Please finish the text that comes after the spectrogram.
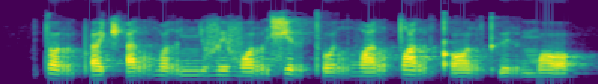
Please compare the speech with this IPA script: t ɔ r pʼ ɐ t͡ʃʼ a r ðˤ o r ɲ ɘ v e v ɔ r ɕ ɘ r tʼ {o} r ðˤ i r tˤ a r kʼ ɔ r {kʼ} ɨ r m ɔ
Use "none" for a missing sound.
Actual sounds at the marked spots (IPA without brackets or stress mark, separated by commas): o, kʼ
